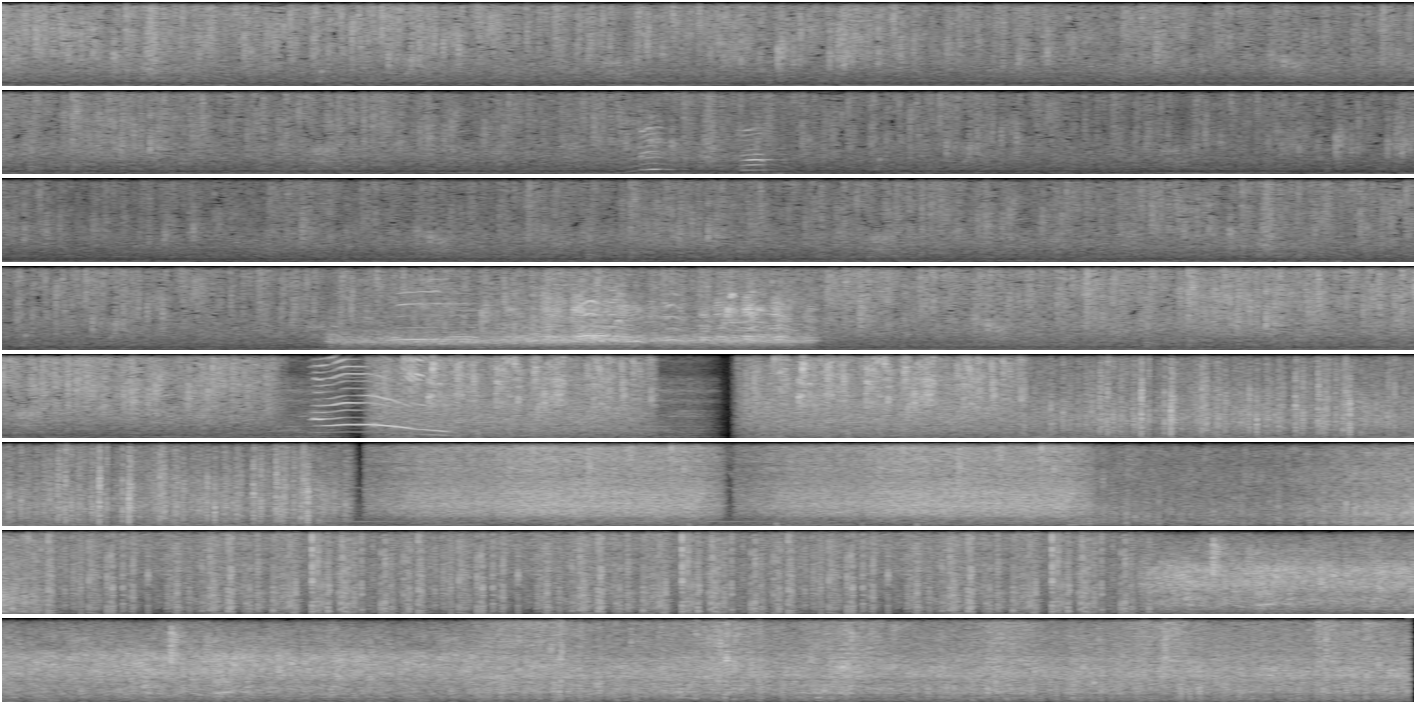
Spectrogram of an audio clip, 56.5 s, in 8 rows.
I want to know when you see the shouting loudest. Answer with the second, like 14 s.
30 s.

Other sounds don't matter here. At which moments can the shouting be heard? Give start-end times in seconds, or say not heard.
10.2-10.9, 29.8-30.6.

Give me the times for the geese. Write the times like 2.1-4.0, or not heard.
22.8-25.3, 38.1-40.0.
